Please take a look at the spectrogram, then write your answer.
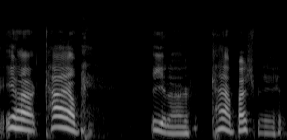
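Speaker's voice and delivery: a hint of a hurt child's voice; lightly imitated little kid. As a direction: tattle like a small kid, lightly played. Retells himself as small hurt kid.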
